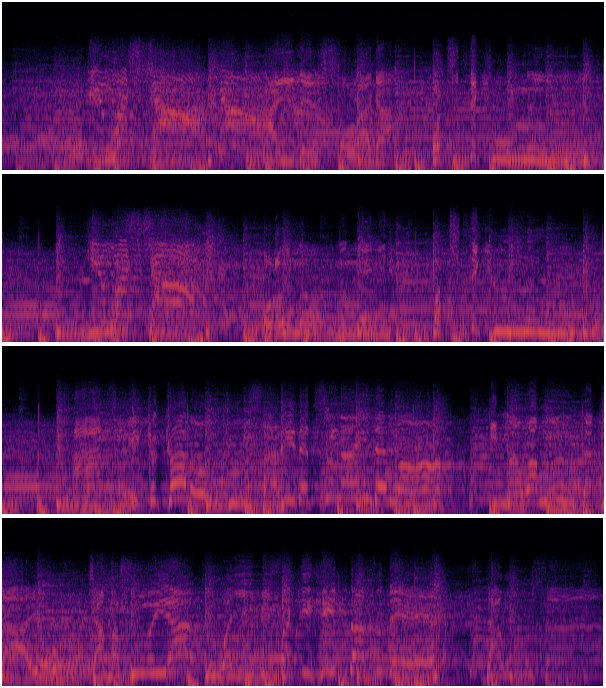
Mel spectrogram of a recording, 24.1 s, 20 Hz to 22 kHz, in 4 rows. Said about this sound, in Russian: К середине 80-х этот стиль музыки освоили и исполнители аниме-опенингов. Например, так звучит опенинг из культового аниме про постапокалипсис «Кулак Северной Звезды».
